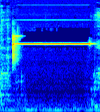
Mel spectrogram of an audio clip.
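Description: A single long electronic beep: one steady high-pitched tone that starts about a quarter second in, holds for about a second and a half, and cuts off sharply.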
